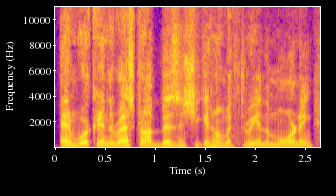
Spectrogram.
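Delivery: ordinary talk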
